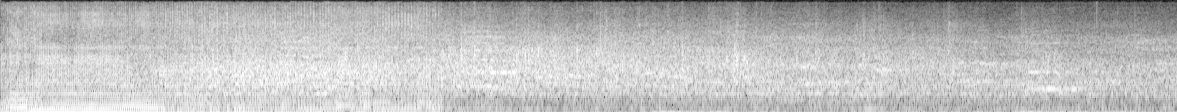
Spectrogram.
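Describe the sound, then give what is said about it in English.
A wet, buzzing fake fart made by squeezing the crook of an arm sputters loudly for about two seconds, then gives way to a steady rush of noise like clapping. “Or as we called it in New York, the artificial fart under the arm!”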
